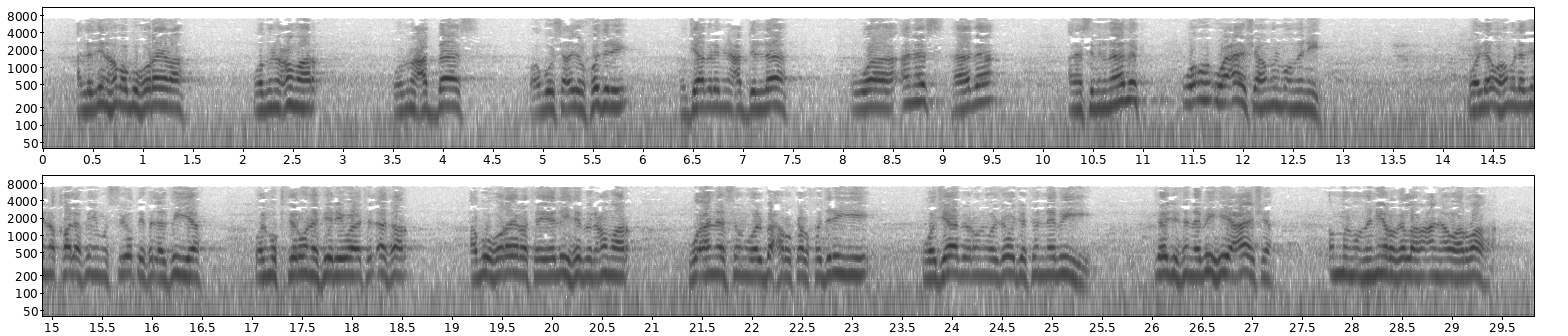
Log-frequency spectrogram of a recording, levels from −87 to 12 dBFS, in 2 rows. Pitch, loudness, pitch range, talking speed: 200 Hz, -18 LUFS, 190-210 Hz, 110 wpm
